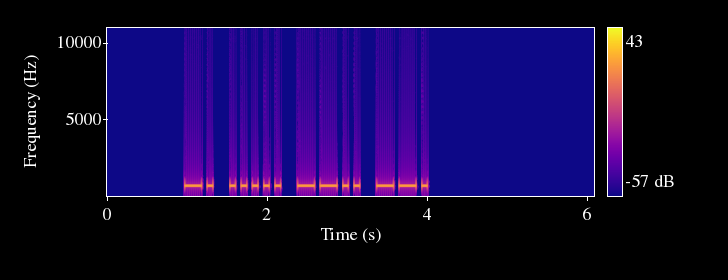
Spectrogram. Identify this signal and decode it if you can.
Morse code, heard as a keyed tone, about 17 wpm, 700 Hz. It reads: N5ZG
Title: USA Call Signs - 4 Characters - Repeated 2x - 17wpm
